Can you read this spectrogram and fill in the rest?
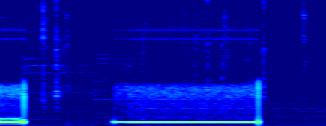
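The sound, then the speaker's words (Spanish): A telephone line tone after a dropped call: a short electronic beep, a brief pause, then a steady, loud, nearly one-second hum, with no voices. “pensé que se le había mm, cortado”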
